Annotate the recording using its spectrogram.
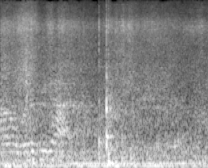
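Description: Sports-hall ambience: faint background voices and a single sharp knock about a second in.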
